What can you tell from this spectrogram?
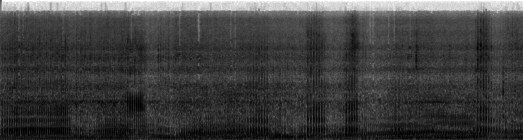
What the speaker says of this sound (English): Pit bikes are fun.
